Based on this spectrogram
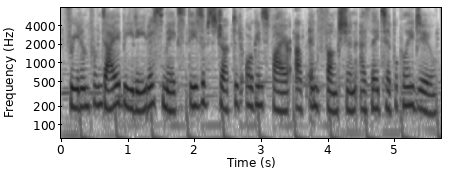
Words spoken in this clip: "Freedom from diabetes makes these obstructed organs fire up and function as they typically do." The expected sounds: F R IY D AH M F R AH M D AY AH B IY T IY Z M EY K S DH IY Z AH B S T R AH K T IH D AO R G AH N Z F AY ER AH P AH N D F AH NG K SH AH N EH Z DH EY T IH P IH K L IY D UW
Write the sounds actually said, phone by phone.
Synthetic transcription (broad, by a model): F R IY D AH M F R AH M D AY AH B IY T IY S M EY K S DH IY Z AH B S T R AH K T IH D AO R G AH N Z F AY ER AH P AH N F AH NG K SH AH N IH Z DH EY T IH P IH K L IY D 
